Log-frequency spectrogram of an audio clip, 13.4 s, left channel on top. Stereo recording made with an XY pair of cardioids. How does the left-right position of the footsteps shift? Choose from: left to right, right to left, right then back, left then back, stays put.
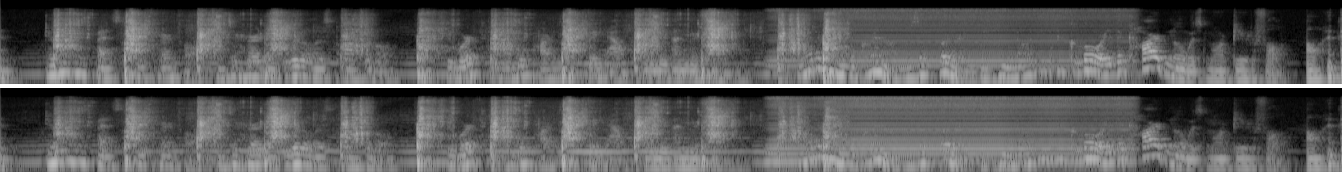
right then back.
